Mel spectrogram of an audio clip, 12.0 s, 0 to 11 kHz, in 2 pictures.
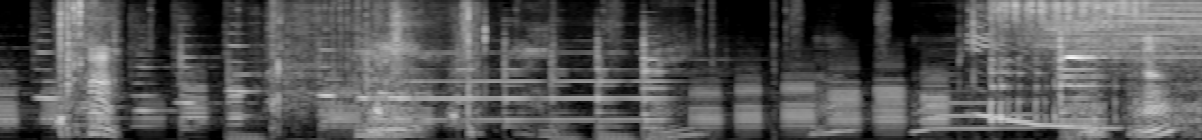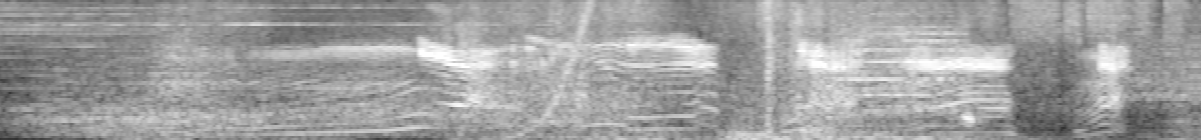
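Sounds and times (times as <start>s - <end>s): background music: 0.0s - 8.1s
cartoon character vocal cry: 8.0s - 11.8s.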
